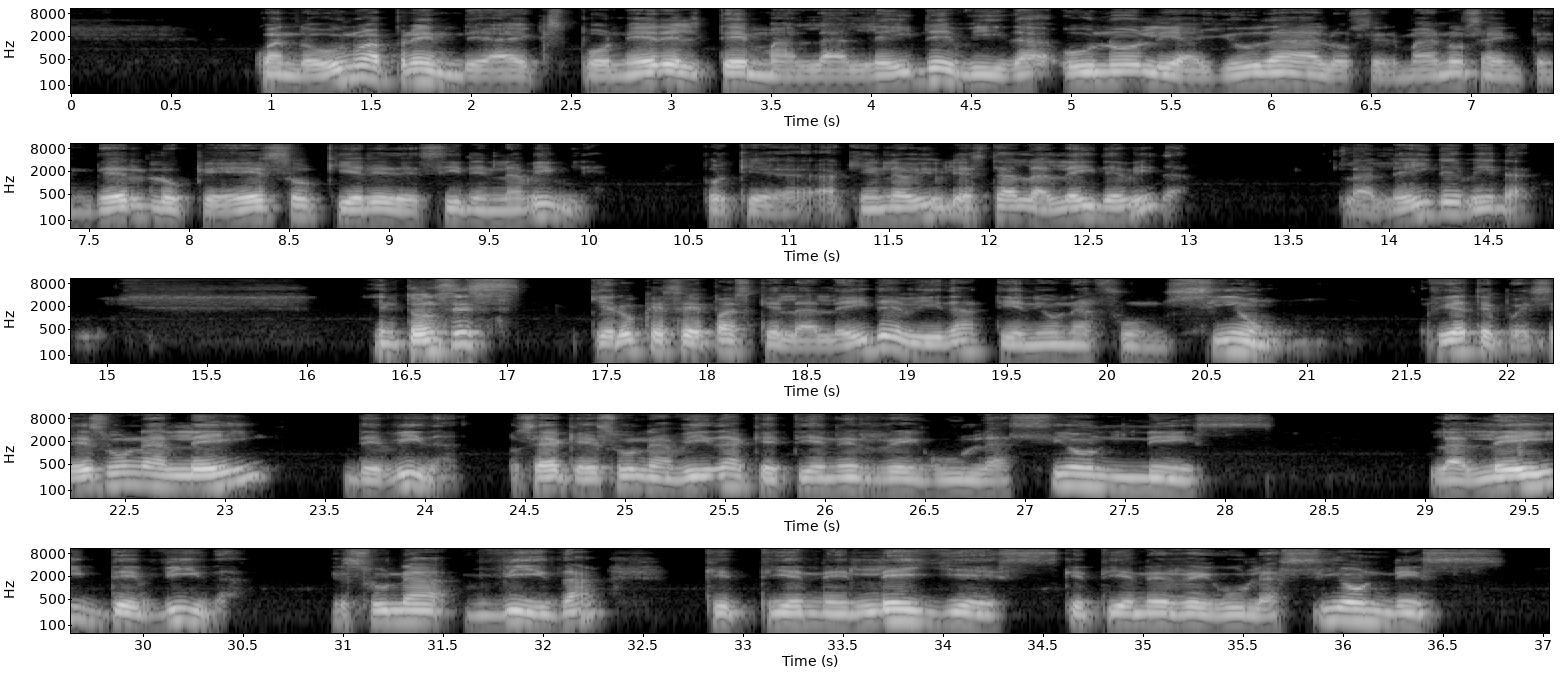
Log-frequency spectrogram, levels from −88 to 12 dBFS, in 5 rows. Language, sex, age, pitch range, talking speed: Spanish, male, 50-69, 95-125 Hz, 135 wpm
